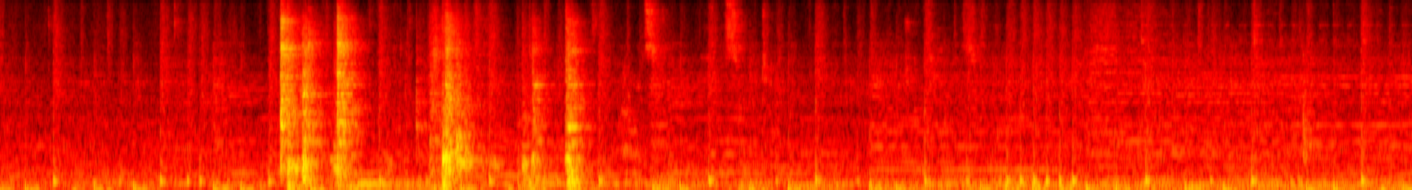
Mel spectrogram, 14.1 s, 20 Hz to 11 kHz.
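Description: A spatula scraping and knocking against a metal mixing bowl as the mixture is poured into an ice cream maker's freezer insert, with several sharp clinks between about 3 and 6 seconds in. Background music runs underneath.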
